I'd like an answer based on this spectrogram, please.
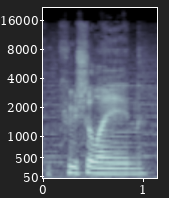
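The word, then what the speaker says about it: Cú Chulainn: doing them mostly submission it's pronounced cushy lane or more cuca lane it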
